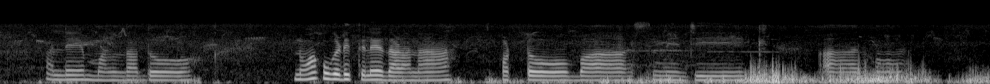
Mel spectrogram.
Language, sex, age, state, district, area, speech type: Santali, female, 18-30, West Bengal, Malda, rural, spontaneous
